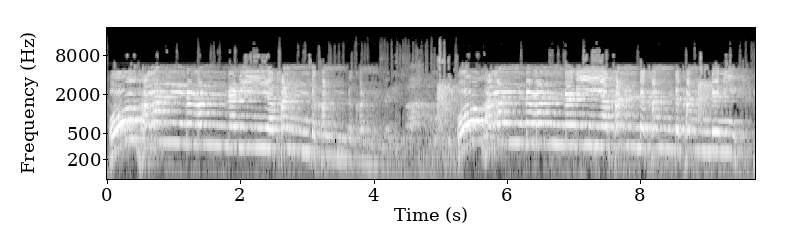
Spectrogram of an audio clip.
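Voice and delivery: high, slow heroic chant; stretched veer-ras recitation ringing out; Shyam Narayan Pandey. Acted. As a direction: declaim it like a battle ballad. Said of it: "Pandey जी Beerus की भाषा में से देखकर क्या कहते".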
